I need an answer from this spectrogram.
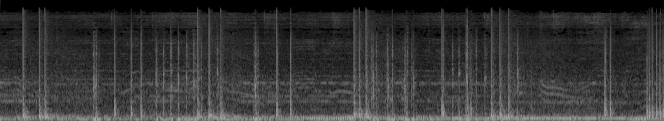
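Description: Fireworks finale barrage: aerial shells bursting and comets firing in rapid, irregular bangs, several a second, over music.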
